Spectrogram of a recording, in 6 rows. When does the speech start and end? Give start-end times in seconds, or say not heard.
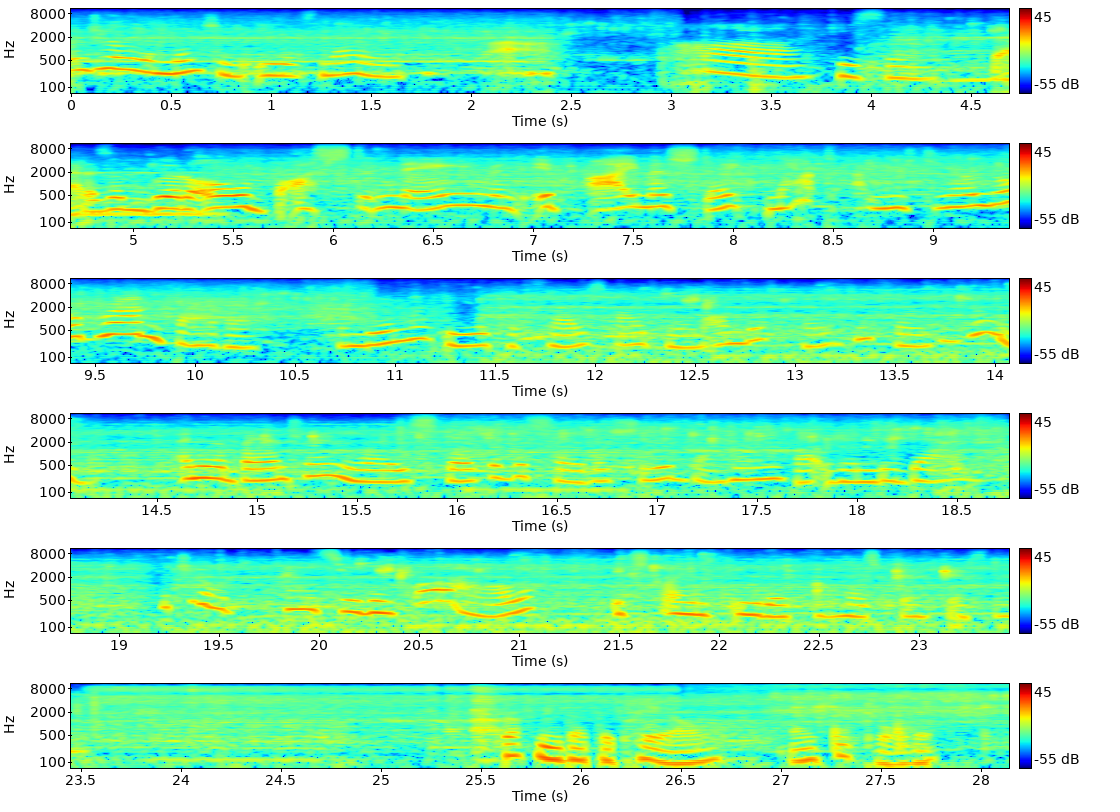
0.0-18.6, 19.2-23.6, 25.6-27.9.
